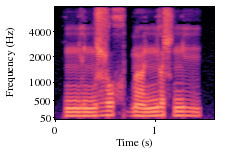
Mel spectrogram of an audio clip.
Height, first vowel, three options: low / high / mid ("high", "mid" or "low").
high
